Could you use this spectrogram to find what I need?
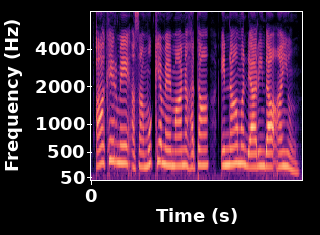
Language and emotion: Sindhi, neutral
